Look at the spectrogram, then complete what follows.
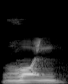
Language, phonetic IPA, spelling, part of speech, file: Russian, [vonʲ], вонь, noun, Ru-вонь.ogg
- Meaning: 1. stink, stench 2. smell, smelliness, reek 3. fetidness, fetor 4. malodor, malodorousness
